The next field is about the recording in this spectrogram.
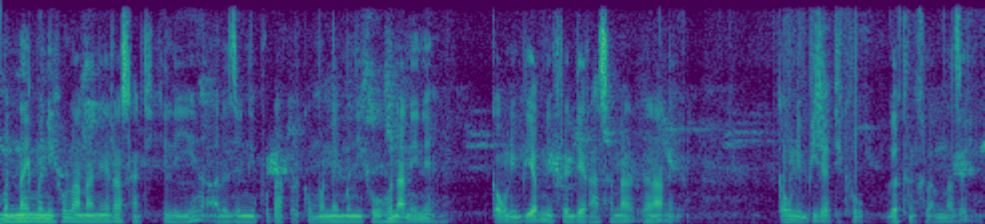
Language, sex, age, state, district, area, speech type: Bodo, male, 30-45, Assam, Baksa, rural, spontaneous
